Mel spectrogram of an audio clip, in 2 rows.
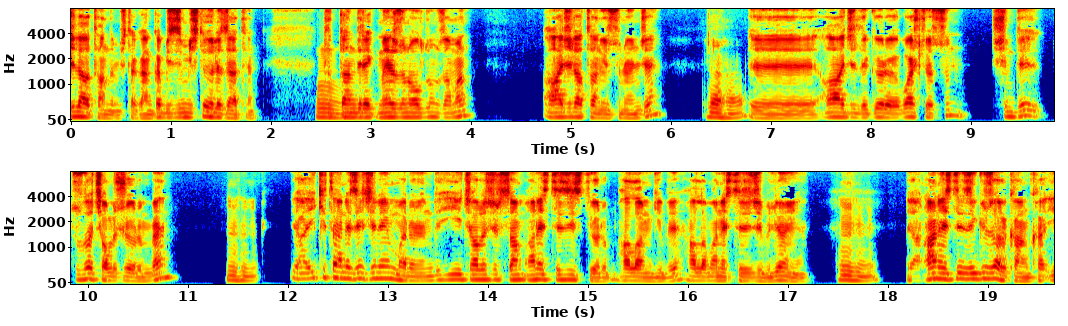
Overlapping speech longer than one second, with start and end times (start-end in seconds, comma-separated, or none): none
